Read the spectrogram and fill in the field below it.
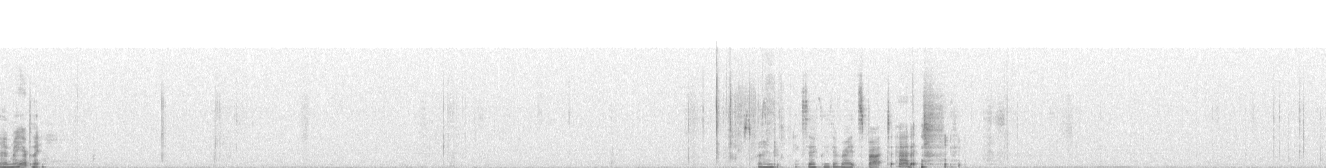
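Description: Paper rustles and crinkles softly under hands.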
